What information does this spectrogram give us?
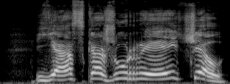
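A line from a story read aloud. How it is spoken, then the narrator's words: Shouting after someone. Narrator (Russian): крикнула она вдогонку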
